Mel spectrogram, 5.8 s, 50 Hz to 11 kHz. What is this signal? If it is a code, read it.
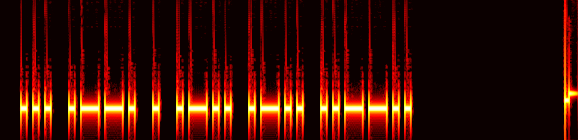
Morse code, heard as a keyed tone, about 21 wpm, 700 Hz. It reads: SPELL?
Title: Sentences from Top 1000 Words - Review Part 1 - 20wpm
